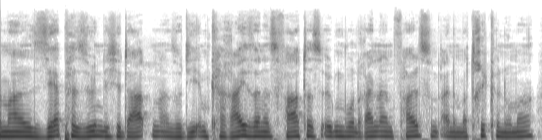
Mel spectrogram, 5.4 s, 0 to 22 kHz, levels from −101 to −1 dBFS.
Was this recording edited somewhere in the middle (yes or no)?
no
